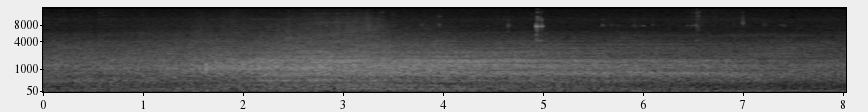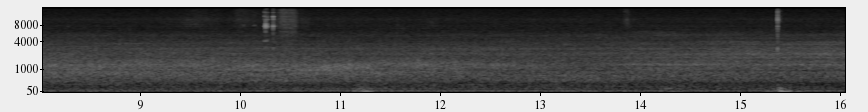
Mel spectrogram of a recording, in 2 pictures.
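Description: West Atlantic aircraft taxiing at East Midlands Airport at night, a faint distant engine rumble that swells then slowly fades, with a couple of brief thumps.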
